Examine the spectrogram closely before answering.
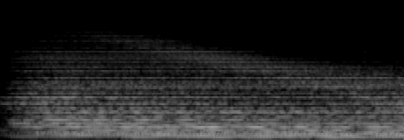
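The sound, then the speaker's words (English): A synthesizer sound holds as one rich, sustained chord. It swells in quickly and stays steady and even, with no notes changing. “I first kind of played with this synth sound, which sounds like this.”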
